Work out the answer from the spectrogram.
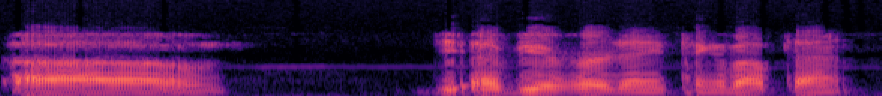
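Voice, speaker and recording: A man calling a radio show, speaking casually and haltingly over the telephone. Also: on the low side, steady tone, gravelly, no room sound. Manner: hesitant, halting. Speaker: caller to a radio advice show. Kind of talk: casual phone conversation. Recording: narrow, tinny telephone line.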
